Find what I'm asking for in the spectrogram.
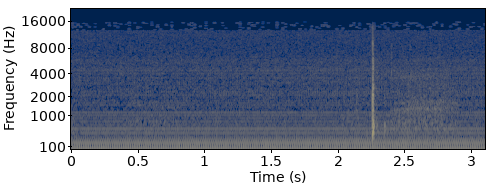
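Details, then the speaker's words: Tube guitar amp after replacing a tube with a JJ 12AX7: the wind noise is gone, leaving only the familiar steady low mains hum with one faint click; healthy. "The wind is gone. Now we're back up to the old familiar hum of the tube amp."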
